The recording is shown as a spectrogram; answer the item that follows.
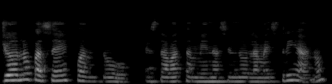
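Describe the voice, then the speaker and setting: An online course tutor with a mid-range voice teaches a virtual class over a video call, unhurriedly explaining step by step. She uses frequent fillers and tag questions. The video-call audio is dry and slightly dull.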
